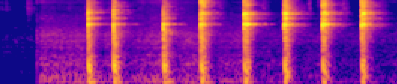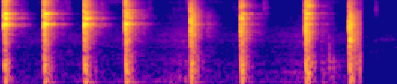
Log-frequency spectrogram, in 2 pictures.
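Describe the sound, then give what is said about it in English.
A hammer strikes a glass Crown Royal whiskey bottle over and over, about fourteen loud, evenly spaced blows, each a sharp crack with a bright glassy ring that fades quickly. Nothing breaks. “I want to know how the fuck this thing is not is that, shattering.”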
